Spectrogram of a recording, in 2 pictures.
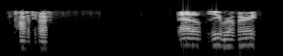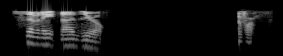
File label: Dispatch; Scottsdale; Sctdal PD Thompson Peak high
